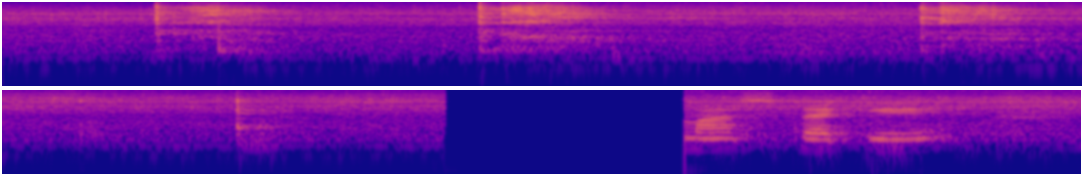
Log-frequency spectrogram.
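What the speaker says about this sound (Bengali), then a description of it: "তারপর মাছটাকে এভাবে ঢেলে একটু নাড়াচাড়া করব।" Fried fish is stirred into a turmeric and chili masala in a pan, giving repeated scraping sweeps over a gentle sizzle, then a brief silence and a voice speaking briefly near the end.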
